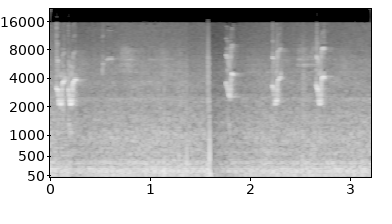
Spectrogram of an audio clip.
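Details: A Bourke's parrot about four months old, singing continuously indoors, gives four brief, high twittering chirps in about three seconds over a low hum and one soft knock.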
